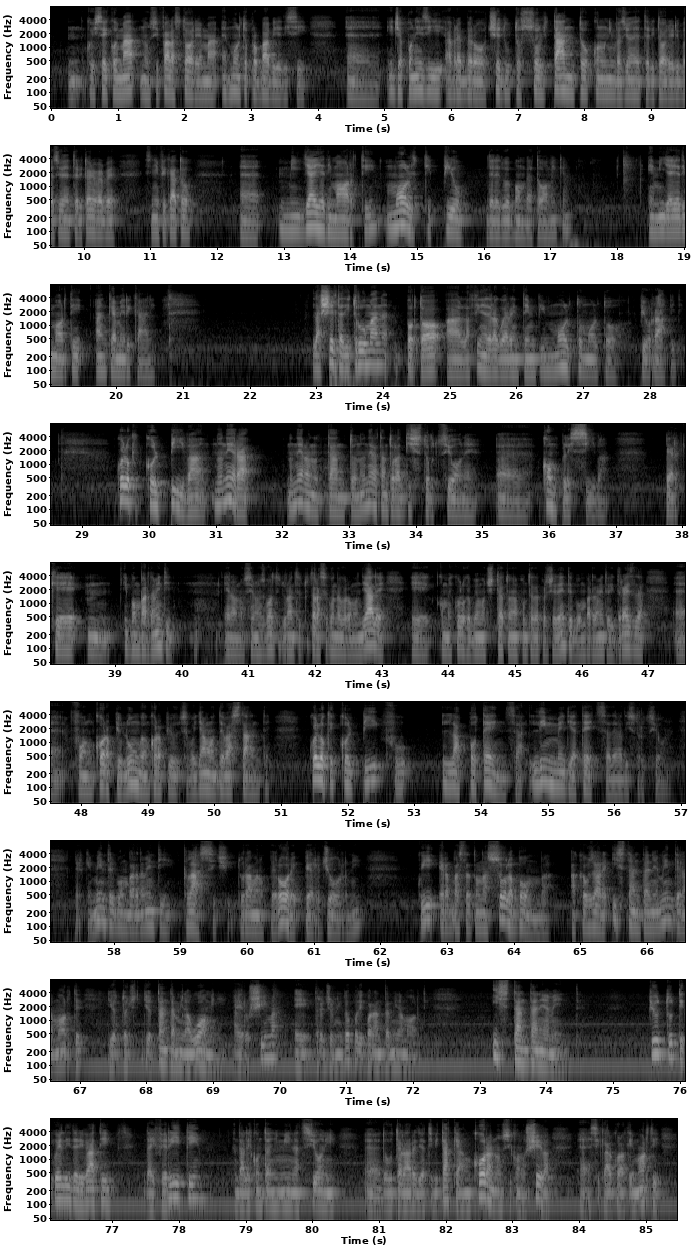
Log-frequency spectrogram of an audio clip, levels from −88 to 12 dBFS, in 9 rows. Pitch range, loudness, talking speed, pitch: 90-110 Hz, -39 LUFS, 125 wpm, 100 Hz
